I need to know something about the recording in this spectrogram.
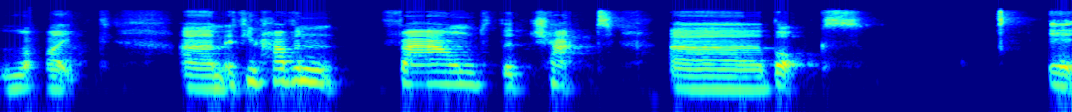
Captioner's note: on Zoom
